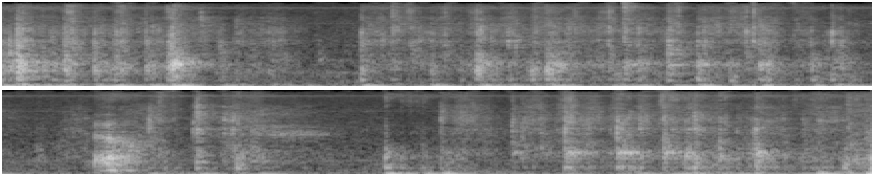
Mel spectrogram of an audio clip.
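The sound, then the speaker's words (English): A spoon stirs a sugary mixture in a bowl, giving irregular scraping, rubbing and light clinking sounds that come and go in uneven bursts. “Can you see it? It's mixed. You have a go at mixing. Mix it up”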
